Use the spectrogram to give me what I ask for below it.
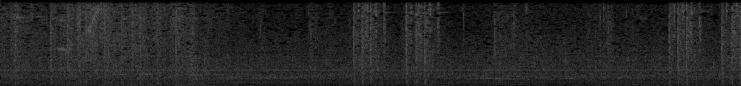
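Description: Gunfire in a video game shootout: dense, continuous volleys of shots that keep the sound loud and steady throughout, with no clear gaps between bursts.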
